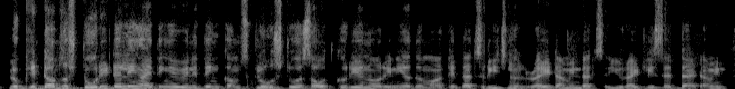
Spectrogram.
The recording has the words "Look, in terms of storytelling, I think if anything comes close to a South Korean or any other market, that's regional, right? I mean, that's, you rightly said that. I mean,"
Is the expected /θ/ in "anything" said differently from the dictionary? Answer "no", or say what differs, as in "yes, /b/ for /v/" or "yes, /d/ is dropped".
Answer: yes, /t/ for /θ/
